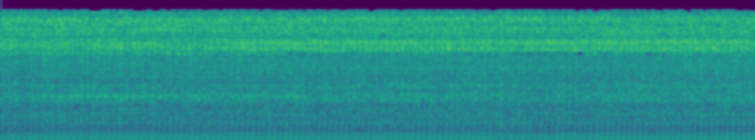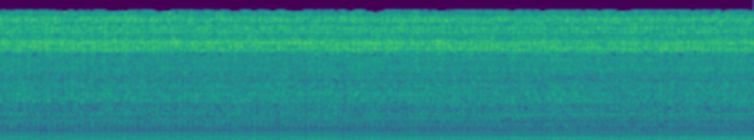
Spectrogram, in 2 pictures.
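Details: VW air-cooled flat four with Weber progressive carburetor, sat a while, fired right up after earlier trouble firing a couple cylinders at idle; steady, even idle with a dry chatter, no stumbling or misfires, runs right.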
